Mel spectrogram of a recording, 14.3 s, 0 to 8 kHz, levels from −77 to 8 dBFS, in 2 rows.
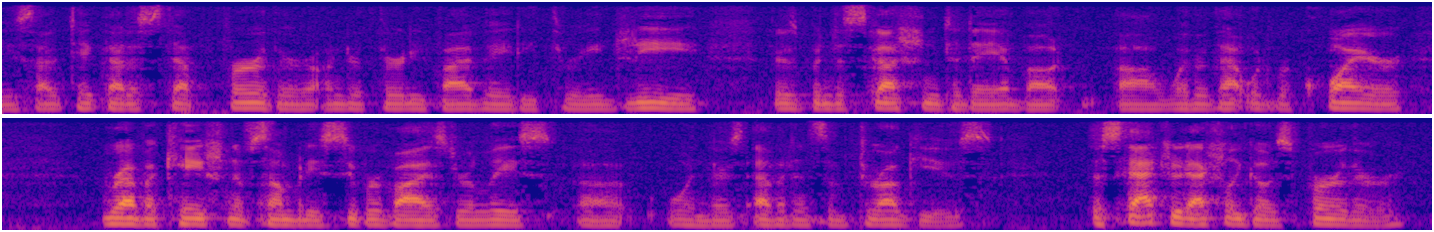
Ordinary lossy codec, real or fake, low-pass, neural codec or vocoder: AAC, 32 kbps; real; 7.2 kHz; none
